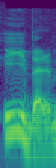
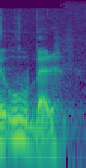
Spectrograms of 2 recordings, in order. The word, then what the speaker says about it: Uber: det blir lätt att man sätter tyskt Uber, men det heter Uber.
